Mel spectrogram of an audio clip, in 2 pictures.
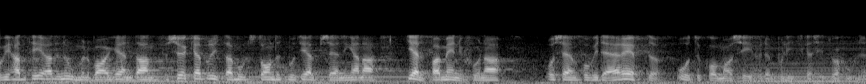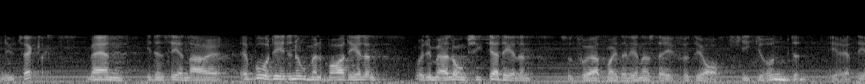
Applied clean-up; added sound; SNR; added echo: none; Wind + Bowed string instrument; 10 dB; none.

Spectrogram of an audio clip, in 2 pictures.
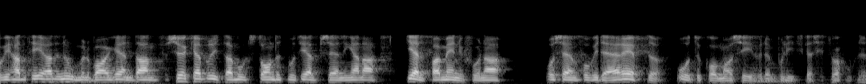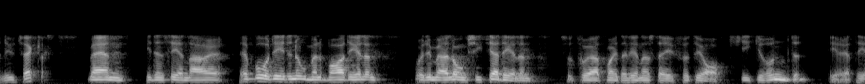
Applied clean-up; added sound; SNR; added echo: neural mask model DeepFilterNet 3.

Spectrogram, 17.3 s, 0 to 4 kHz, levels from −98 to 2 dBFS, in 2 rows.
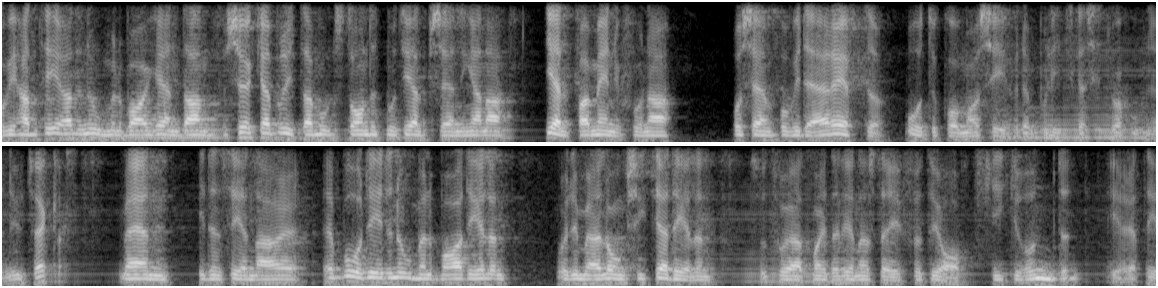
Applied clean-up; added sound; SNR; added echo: neural mask model RNNoise.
